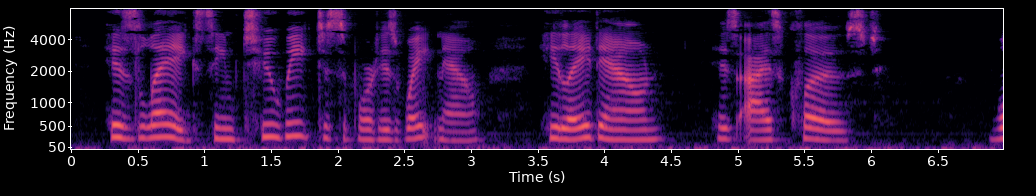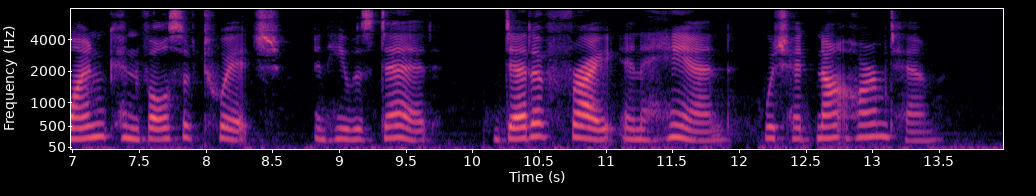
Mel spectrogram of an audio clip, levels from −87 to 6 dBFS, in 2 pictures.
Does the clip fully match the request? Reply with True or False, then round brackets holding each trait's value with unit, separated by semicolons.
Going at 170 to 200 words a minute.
False (145 wpm)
